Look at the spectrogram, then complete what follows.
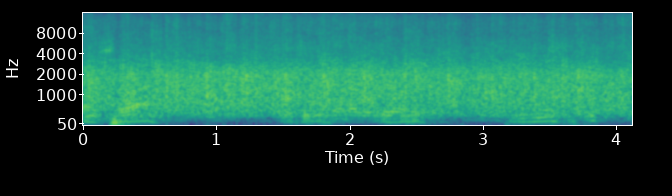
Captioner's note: applause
